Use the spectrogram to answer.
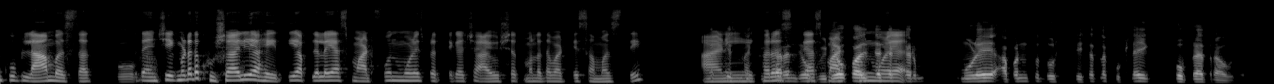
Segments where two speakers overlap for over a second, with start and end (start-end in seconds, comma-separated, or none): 7.1-9.0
